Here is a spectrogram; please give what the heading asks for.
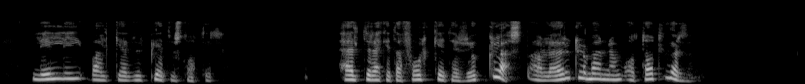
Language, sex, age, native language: Icelandic, female, 60-69, Icelandic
